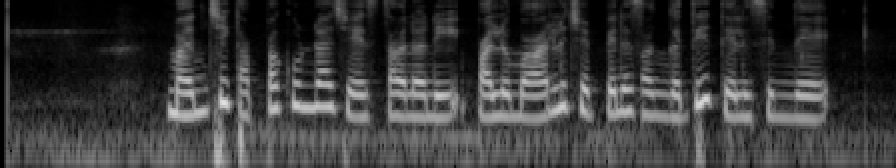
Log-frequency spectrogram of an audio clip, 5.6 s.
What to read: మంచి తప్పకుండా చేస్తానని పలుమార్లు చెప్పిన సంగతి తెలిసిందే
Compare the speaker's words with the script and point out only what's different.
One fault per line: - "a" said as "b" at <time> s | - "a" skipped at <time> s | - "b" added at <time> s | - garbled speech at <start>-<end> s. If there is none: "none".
none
